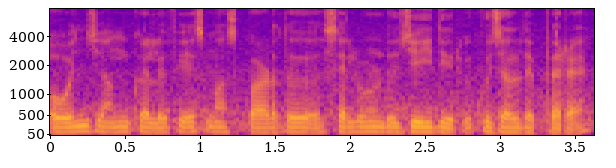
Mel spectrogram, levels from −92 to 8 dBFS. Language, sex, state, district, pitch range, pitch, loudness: Tulu, male, Karnataka, Dakshina Kannada, 105-115 Hz, 110 Hz, -16 LUFS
